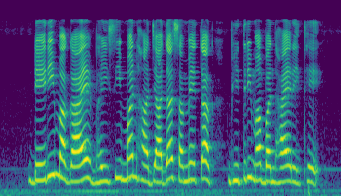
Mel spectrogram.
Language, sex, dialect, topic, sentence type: Chhattisgarhi, female, Western/Budati/Khatahi, agriculture, statement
